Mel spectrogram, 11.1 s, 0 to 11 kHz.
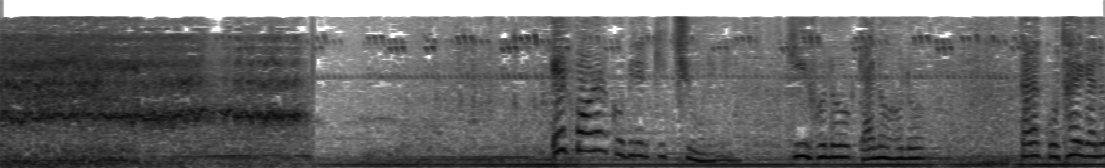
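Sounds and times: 
car tires squealing while skidding to a stop on a wet road: 0.0s - 3.2s
low steady rumble: 3.1s - 11.0s
speech: 5.8s - 9.5s, 10.2s - 11.0s.

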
